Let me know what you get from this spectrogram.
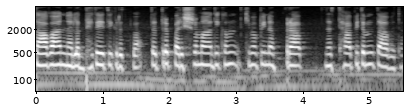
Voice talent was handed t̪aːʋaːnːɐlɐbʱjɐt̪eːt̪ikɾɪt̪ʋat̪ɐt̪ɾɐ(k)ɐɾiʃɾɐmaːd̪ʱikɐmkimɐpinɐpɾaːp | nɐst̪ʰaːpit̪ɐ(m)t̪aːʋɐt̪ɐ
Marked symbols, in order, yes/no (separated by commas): no, yes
